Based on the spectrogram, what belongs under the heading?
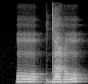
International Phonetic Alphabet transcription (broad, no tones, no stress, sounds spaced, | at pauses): ɔ | d a ɽ ɔ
